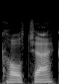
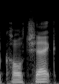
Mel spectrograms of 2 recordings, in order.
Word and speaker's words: Kolchak: is about a reporter called Kolchak, or Kolchak, depending on how the characters in the show pronounce the name.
